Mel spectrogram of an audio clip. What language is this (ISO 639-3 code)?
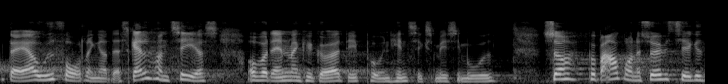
dan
